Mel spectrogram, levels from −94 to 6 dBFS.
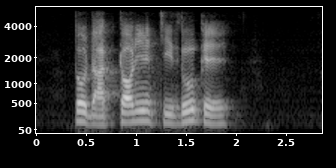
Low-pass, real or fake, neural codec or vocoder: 5.4 kHz; fake; codec, 16 kHz, 0.8 kbps, ZipCodec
